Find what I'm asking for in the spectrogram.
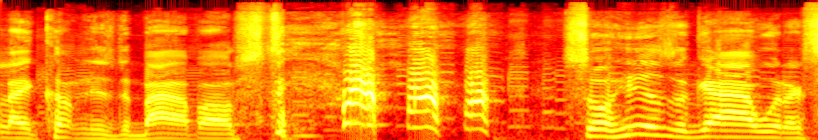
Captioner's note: laughs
